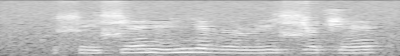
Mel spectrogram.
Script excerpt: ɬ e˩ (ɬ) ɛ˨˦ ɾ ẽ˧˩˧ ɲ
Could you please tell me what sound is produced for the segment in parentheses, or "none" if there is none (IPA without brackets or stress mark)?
ɕ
